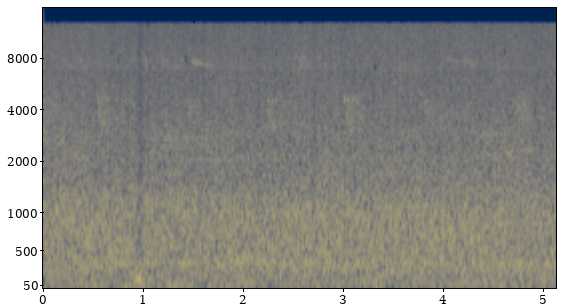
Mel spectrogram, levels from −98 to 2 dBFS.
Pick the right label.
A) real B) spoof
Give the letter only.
A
